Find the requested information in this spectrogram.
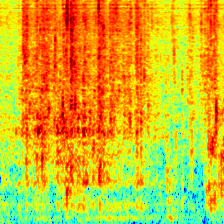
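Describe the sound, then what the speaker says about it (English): A bar of soap held in the hand and swished through water against a crocheted bag being felted, a close, continuous splashing and sloshing with uneven surges. "I usually hold the soap in my hand and swish it in the water and up against the item"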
